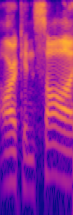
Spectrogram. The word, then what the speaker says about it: Arkansas: now but uh no Arkansa is like the that's how you say it um uh but nobody who hasn't heard it would ever get it right like literally no one and there's a state directly next to us called Kansas which is spelled the same way but without the A and the r at the beginning and it is called Kansas and only Kansas and uh and that's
